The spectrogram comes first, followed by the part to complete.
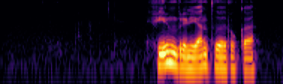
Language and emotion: Russian, neutral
